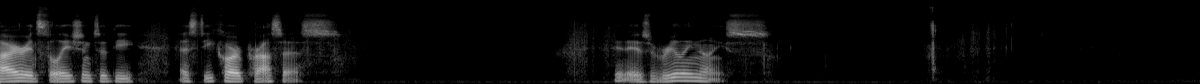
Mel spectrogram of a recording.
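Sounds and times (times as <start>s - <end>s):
faint rustling: 4.9s - 6.8s, 9.3s - 12.0s.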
